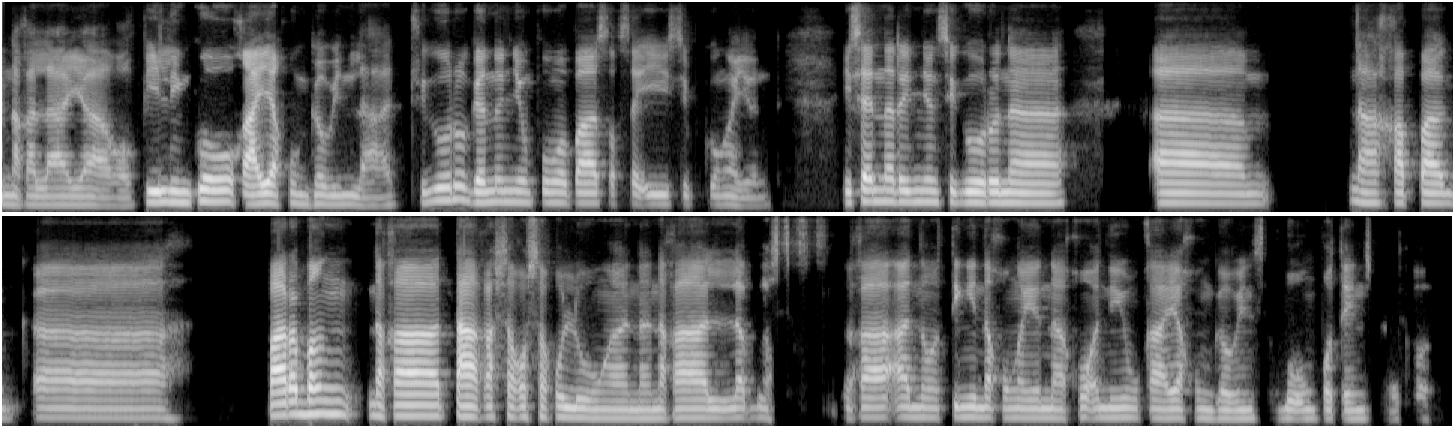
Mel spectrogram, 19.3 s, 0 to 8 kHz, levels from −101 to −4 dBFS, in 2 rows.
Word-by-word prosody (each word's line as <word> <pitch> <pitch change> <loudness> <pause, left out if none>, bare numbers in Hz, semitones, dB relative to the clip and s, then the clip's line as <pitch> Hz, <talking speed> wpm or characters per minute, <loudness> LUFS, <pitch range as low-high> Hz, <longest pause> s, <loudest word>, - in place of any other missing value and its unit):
nakalaya 115 -2 -3
ako 105 0 -11
feeling 150 0 +2
ko 160 -1 +4
kaya 135 -2 +5
kong 135 -2 -8
gawin 125 0 -6
lahat. 110 +2 -10
Siguro 175 +5 -1
ganun 155 +1 +1
yung 150 -1 -4
pumapasok 140 -2 -1
sa - - -8
isip 130 -1 -8
ko 120 -1 -13
ngayon. 105 -1 -11 0.5
Isa 155 +3 +3
na 160 - 0
rin 155 0 0
yun 155 - -3
siguro 150 0 +2
na, 140 -1 +1 0.6
uhm, 135 -1 +1 0.6
nakakapag, 140 -2 0 0.2
ah, 130 -1 -3 0.6
para 165 +2 +8
bang 180 -1 +3
nakatakas 155 -2 +6
ako - - -1
sa 140 - -3
kulungan 125 -3 -2
na 120 0 -4
nakalabas, 130 +1 -1 0.4
naka 140 0 0
ano 135 -1 -3
tingin 140 0 -3
ako 135 -1 -5
ngayon 130 0 -3
na 125 - -3
kung 140 -2 -6
ano 130 - -4
yung 135 0 -4
kaya 125 0 -2
kong 125 -1 -8
gawin 120 0 -5
sa - - -15
buong 120 -1 -5
potensyal 115 -2 -8
ko. - - -17
135 Hz, 150 wpm, -23 LUFS, 125-145 Hz, 0.6 s, para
